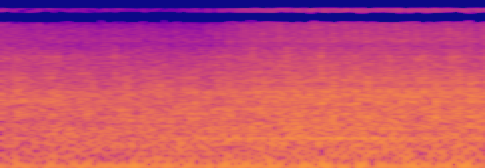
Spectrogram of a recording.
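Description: A truck engine runs with a steady, loud, low rumble that holds constant throughout, with no break in the drone.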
